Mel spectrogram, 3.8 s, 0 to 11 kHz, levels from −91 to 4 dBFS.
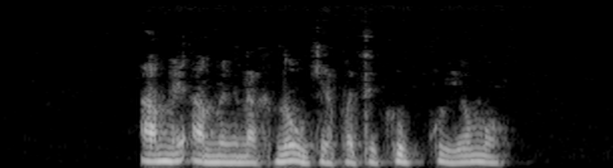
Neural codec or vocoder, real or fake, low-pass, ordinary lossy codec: none; real; 9.9 kHz; AAC, 32 kbps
